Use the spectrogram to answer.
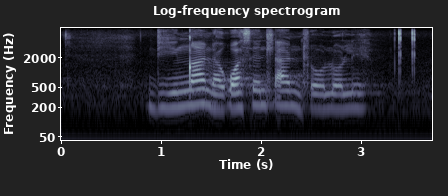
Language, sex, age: Xhosa, female, 21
